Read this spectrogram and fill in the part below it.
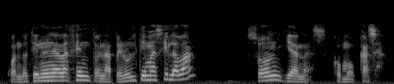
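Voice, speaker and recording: The podcast's language section guest has a high-pitched, expressive, brisk voice that's a bit bright. He patiently walks a co-host through language rules in a teacherly way, chuckling often, in an explanatory chat recorded dull and lo-fi with faint music and no room sound.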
